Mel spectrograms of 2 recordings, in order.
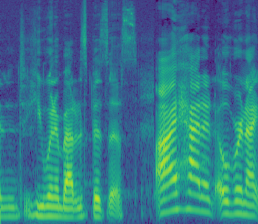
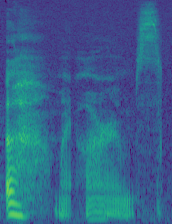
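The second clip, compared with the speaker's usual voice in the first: groggy groan; 9 semitones lower, 15 dB quieter, much slower than usual. Retold or imitated. Groggy patient waking after surgery.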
